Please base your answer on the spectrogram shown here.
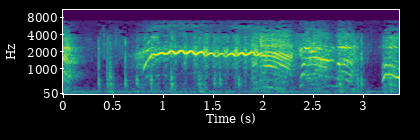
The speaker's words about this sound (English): But Victor suddenly whirled and bent his head low and kicked high with his back hooves. Carlos, totally unprepared for Victor's action, flew over the horse's head and landed flat on his back.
